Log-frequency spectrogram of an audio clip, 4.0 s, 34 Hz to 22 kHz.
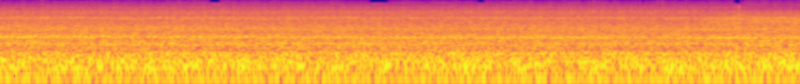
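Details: BMW E36 petrol six idling steadily and evenly after PCV repair, vacuum-leak checks, cleaned idle control valve, and sealing of the cracked variable intake runner diaphragm, which was left disconnected; no hunting, stumbling or hissing air leak.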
